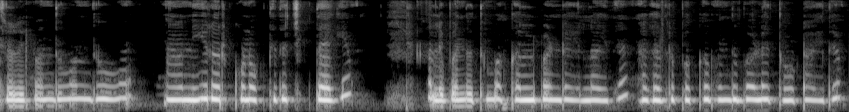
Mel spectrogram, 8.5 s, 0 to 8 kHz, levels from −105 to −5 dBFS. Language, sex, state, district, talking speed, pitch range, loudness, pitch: Kannada, female, Karnataka, Chamarajanagar, 155 wpm, 325-345 Hz, -24 LUFS, 335 Hz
